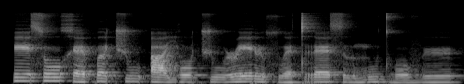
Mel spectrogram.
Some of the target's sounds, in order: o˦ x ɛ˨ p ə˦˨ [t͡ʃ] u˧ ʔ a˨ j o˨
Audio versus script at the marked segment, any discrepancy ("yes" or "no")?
no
